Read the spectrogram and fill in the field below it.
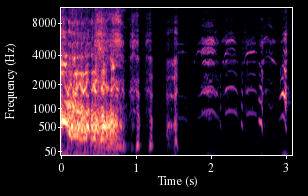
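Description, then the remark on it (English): A horse neighs: a loud, breathy blast followed by a series of shaky, high whinnying calls that rise and fall before trailing off, with no talking. “That's my xenophobic horse.”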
